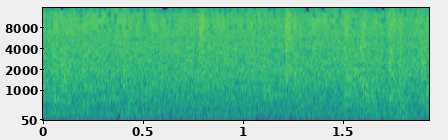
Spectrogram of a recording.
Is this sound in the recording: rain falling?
yes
